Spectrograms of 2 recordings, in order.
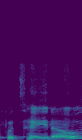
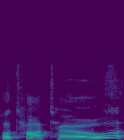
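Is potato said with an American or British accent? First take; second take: American; British. First: It is said with an American accent. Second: It is said with a British accent.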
